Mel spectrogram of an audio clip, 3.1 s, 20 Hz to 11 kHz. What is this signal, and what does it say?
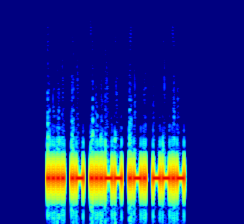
Morse code, heard as a keyed tone, about 38 wpm, 700 Hz. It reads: HA3RQ
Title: DXCC-100 Call Signs - 5 Characters - Repeated 2x - 40wpm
